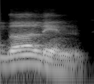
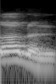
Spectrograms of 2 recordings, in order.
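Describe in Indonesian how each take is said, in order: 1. Kata itu berakhir dengan bunyi 'in'. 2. Kata itu berakhir dengan bunyi 'un'. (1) "tapi golin" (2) "Bukan golun"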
